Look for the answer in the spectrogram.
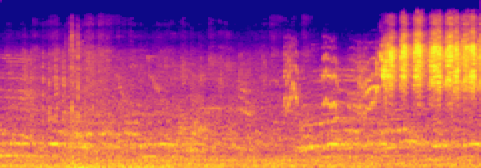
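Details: Budgerigars in a spacious aviary, flying and playing: soft warbling chatter with short rising notes, then a burst of rapid, high, buzzy chirps near the end over steady background hum.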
